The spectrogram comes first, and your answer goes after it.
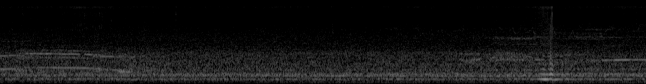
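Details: Honey bee colony in a blue hive, inspected 6/20/22: an unbroken buzzing hum with a faint tonal call at the start and a single sharp knock near the end.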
